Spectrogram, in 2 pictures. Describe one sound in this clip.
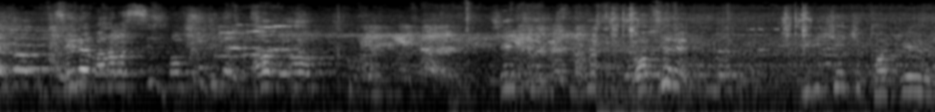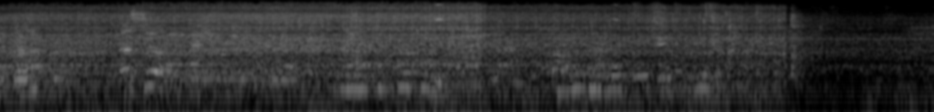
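Several men talk at once nearby.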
